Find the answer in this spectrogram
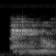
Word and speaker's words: Hegel: Greg Hegel rhymes with bagel.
